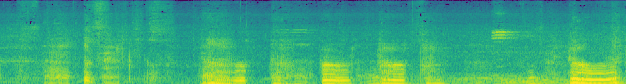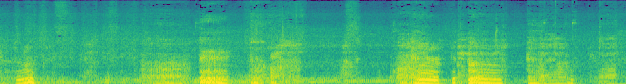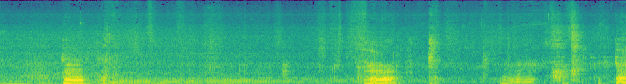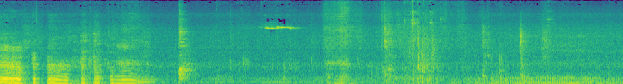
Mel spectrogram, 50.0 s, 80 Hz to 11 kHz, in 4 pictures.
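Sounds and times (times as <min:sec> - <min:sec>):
dogs growling: 0:00.4 - 0:09.8, 0:10.5 - 0:27.6, 0:32.1 - 0:33.9, 0:35.0 - 0:40.8.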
